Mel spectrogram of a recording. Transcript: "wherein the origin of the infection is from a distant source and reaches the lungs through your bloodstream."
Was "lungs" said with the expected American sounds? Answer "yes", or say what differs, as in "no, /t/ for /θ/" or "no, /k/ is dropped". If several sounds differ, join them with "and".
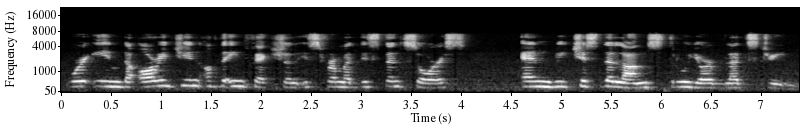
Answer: no, /s/ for /z/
